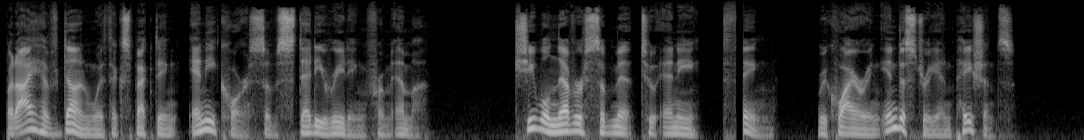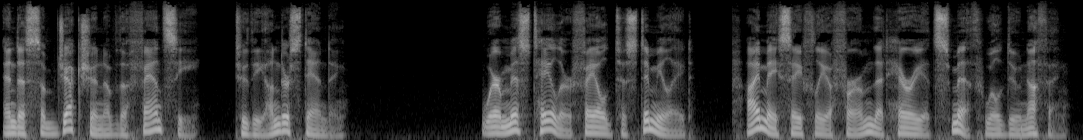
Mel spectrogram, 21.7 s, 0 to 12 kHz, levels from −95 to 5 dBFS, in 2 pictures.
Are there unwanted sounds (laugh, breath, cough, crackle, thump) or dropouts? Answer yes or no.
yes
